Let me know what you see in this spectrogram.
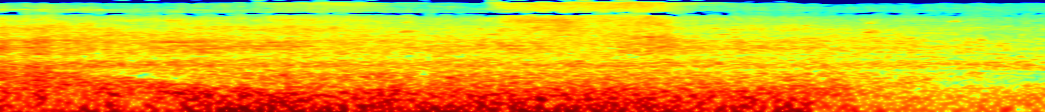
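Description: Train rolling past on the tracks: a heavy low rumble that swells, then dies away quickly near the end as the train moves off.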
